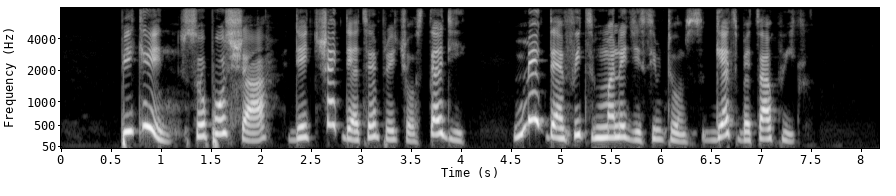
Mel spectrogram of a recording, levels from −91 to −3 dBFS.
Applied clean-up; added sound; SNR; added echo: none; none; none; none.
